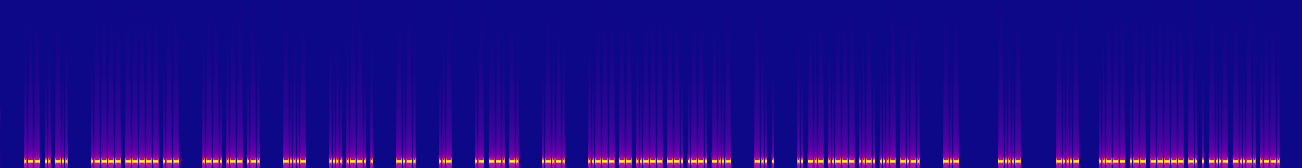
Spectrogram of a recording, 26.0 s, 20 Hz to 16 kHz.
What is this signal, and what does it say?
Morse code, heard as a keyed tone, about 35 wpm, 700 Hz. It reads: WID 10W PWR <BT> HPE C U AGN <AR> 2M2GPX DE IK2FVC K <BT> <BT> 2W0NEX/P
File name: UK MASTER QSOs TRAINING / 35WPM / UK MASTER QSOs 0009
